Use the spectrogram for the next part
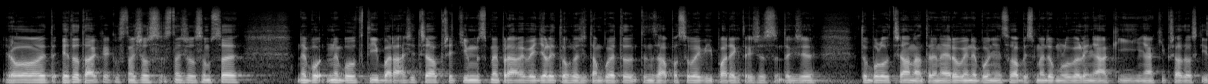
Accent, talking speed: native, 205 wpm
